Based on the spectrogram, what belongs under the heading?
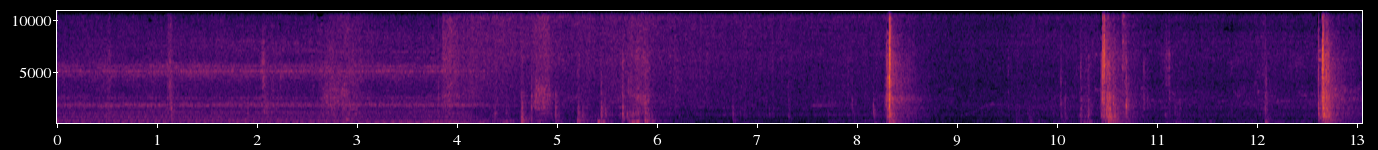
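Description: A vehicle engine idling with an even pulse, then shutting off about four seconds in. After it stops come several short knocks and three sharp, loud clunks spread over the rest of the stretch.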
